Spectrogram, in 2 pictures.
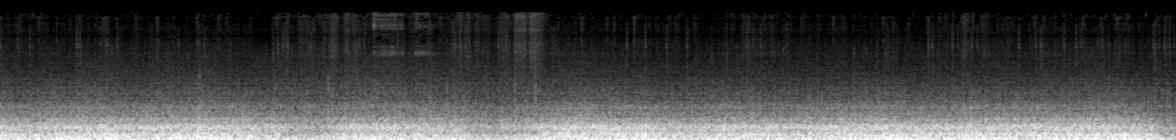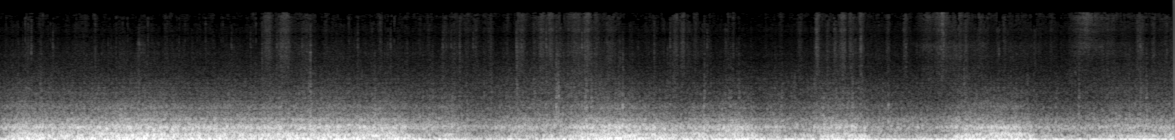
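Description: Steady low rumble of a car driving on the road, engine and tyre noise with no distinct events.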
